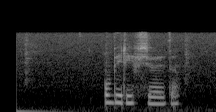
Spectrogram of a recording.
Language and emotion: Russian, neutral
